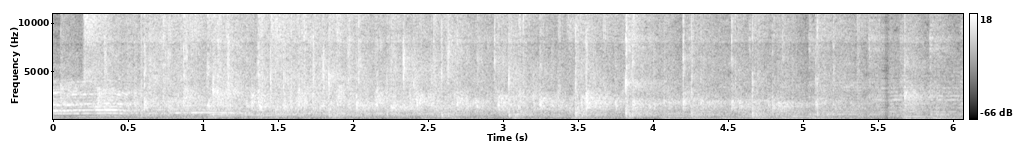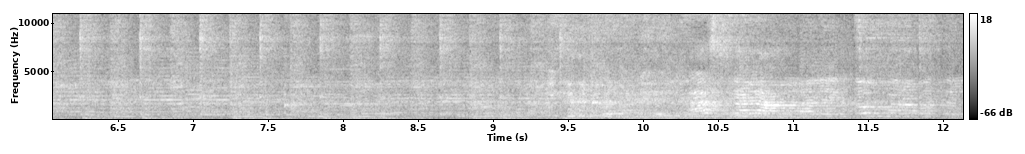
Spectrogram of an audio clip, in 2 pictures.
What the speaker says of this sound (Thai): ขอเสียงปรบมือดังๆ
